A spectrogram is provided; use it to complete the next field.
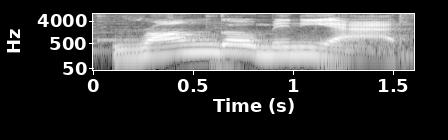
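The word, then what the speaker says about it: Rhongomyniad: Oh, that's the pronunciation. Rango Miniad.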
